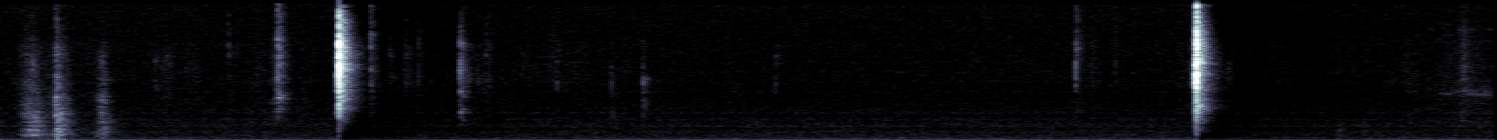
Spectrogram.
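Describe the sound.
A cigar cutter snips a cigar: two sharp, crisp clicks several seconds apart, standing out over a steady low hum.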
